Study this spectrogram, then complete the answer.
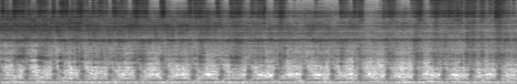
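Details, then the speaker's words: Breville Barista Pro steaming; steady soft thump-thump about four times a second under the steam hiss. Normal: the thermojet generates steam on demand, with no boiler storing steam or hot water. "you hear that thump thump thumping that's that's it making steam on the fly it does not store steam it doesn't have a boiler that stores steam or hot water"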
